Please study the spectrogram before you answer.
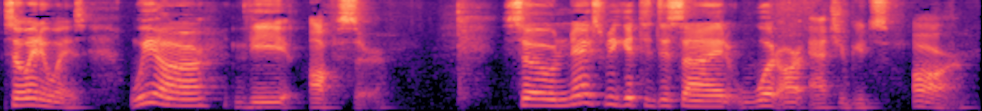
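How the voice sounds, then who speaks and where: A man's voice: on the high side, animated, measured pace, a bit bright. Man casually walking through a tutorial. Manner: thinks aloud while writing on a sheet. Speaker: host of a tabletop game tutorial. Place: indoors at a table.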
